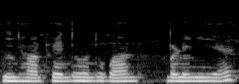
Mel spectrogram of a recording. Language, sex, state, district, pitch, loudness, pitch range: Hindi, male, Uttar Pradesh, Saharanpur, 160 Hz, -14 LUFS, 160-165 Hz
